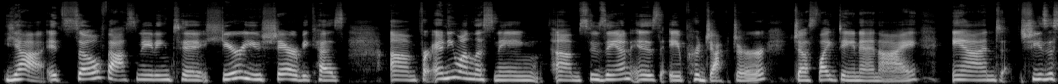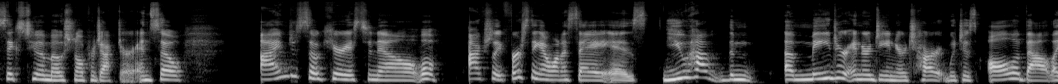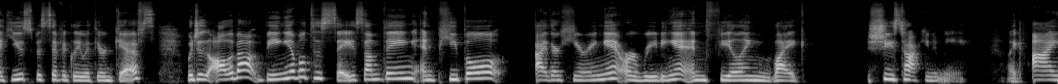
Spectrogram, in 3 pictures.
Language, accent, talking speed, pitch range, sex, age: English, American, 170 wpm, 195-235 Hz, female, 20-39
